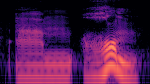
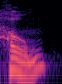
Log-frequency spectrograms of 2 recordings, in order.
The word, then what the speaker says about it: hom: Hom. Hom. Basically, as you see it. Not home, hom.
